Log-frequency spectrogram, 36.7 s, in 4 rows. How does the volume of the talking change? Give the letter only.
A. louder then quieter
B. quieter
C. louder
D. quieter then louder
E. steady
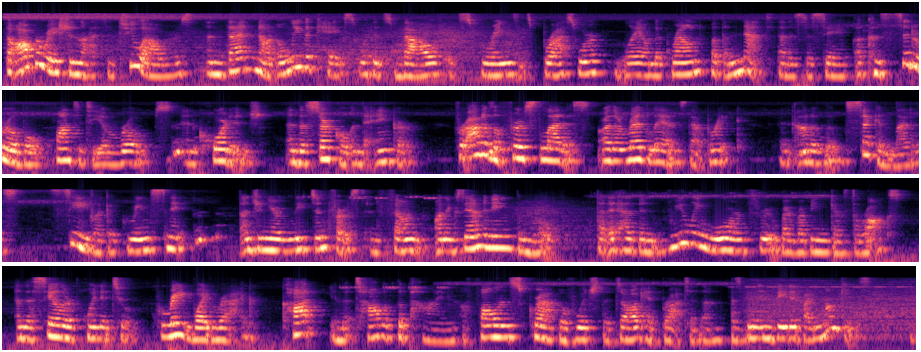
E.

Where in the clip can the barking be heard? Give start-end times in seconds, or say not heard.
not heard.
